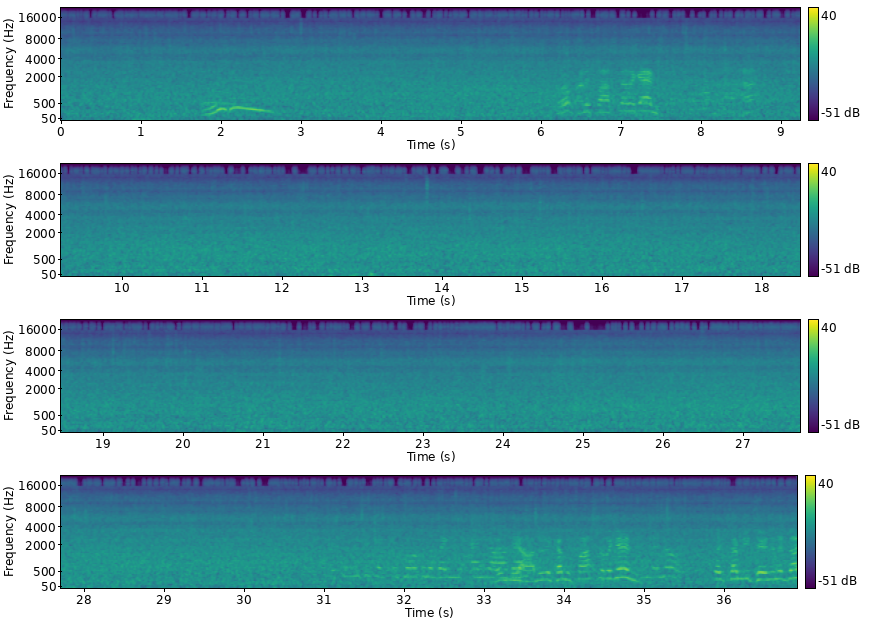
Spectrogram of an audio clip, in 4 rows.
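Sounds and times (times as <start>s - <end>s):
heavy rain hammering: 0.0s - 36.9s.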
